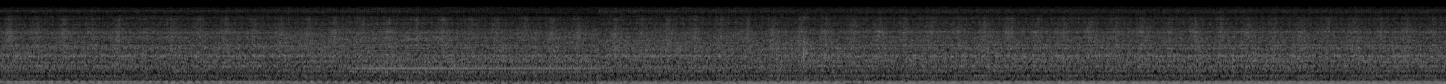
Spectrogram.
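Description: Steady hiss over a low electrical hum, the noise floor of an old film-to-tape transfer, with no train sounds. A faint thin tone sounds for a couple of seconds about four seconds in.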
